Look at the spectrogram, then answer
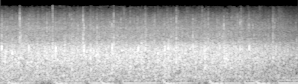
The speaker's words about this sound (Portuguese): Palmas pra ele. Puta merda, né? Vamos bater palmas pra ele.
